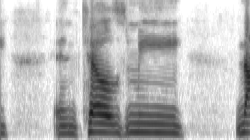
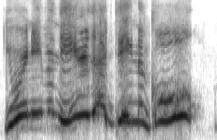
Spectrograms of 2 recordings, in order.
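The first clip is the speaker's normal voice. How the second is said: much higher, fast, calling out to Nicole; high excited call; faster than usual. Real, not acted. Streamer calls out to Nicole in a high, fast excited voice.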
